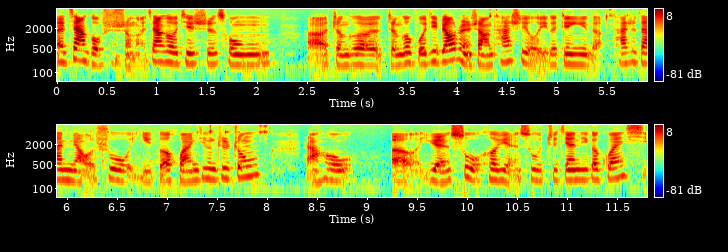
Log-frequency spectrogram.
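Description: An unremarkable speaking voice from a woman at medium pitch and moderate pace, fairly even in intonation, on a very clean recording with a silent background. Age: young. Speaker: enterprise architecture consultant. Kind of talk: casual chat.

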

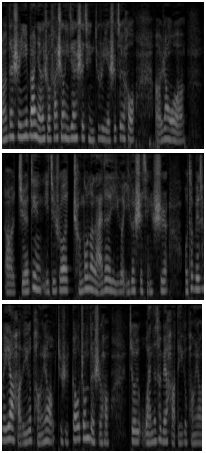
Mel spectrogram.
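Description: On a very clean recording with a silent background, a woman speaks fairly quickly in a dark, mellow tone at medium pitch with ordinary pitch variation. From Kunming, Yunnan. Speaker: audience member, internet worker. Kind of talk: personal story.

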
